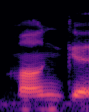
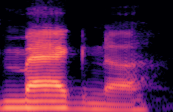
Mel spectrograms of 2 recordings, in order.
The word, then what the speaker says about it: Magna: vehicles guns and stuff it's it's it's Magna Mna Magna Magnus yes so it's the not manga it's not a Japanese uh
